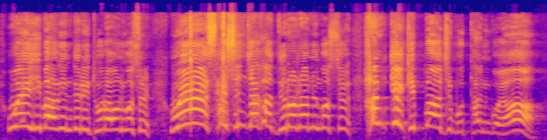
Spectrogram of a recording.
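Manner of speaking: rising to a high loud rebuke; building rebuke; rebuking Jesus. Retold or imitated. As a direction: confront the Pharisees, building. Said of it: "큰아들이 누구라고요".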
